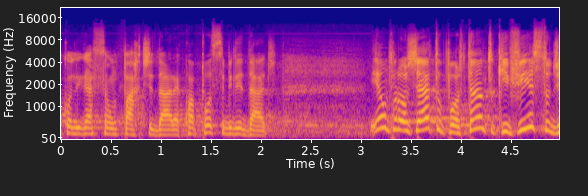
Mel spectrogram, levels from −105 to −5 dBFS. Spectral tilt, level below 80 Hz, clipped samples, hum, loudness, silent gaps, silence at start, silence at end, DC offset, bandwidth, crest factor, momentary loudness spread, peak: -3 dB/octave; -62 dBFS; under 0.1%; none; -23 LUFS; none; 0 s; 0 s; under 0.1%; 13.5 kHz; 22 dB; 18 LU; -4 dBFS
